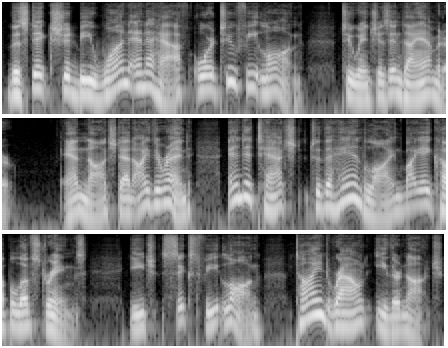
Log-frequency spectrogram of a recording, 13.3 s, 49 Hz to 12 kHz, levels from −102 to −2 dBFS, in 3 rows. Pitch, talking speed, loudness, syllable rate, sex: 135 Hz, 180 wpm, -19 LUFS, 4.5 syllables/s, male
